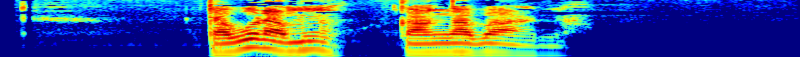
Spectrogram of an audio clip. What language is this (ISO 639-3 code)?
lug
